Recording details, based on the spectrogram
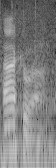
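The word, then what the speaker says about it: Acheron: do we have next in case you were wondering is pronounced akaron I only know that because he said it in the previous level I know we learned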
